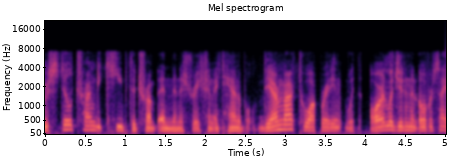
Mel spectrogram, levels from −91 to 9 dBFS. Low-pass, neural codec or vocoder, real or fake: 7.2 kHz; codec, 16 kHz, 1 kbps, X-Codec, HuBERT features, trained on balanced general audio; fake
